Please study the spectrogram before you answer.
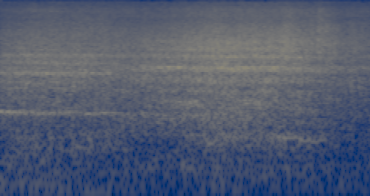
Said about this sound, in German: Der Zug ist so nah, dass er die Tassen auf dem Tisch zum Tanzen bringt.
